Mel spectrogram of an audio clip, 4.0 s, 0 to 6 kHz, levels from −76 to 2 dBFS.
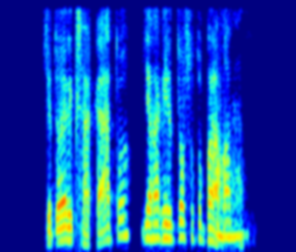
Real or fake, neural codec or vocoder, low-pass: fake; codec, 16 kHz, 2 kbps, FreqCodec, smaller model; 5.4 kHz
